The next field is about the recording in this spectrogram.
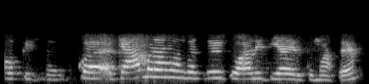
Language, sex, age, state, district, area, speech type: Tamil, female, 18-30, Tamil Nadu, Chennai, urban, conversation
